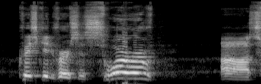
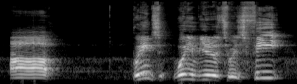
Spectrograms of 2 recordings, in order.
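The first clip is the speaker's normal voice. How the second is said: ordinary delivery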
